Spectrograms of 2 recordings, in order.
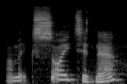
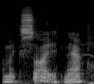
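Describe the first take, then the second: First: Higher and slower, building up; drawn-out rising excited; slow rising excitement. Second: Said in the usual way. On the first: Shown as a demonstration. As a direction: let the excitement creep in.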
